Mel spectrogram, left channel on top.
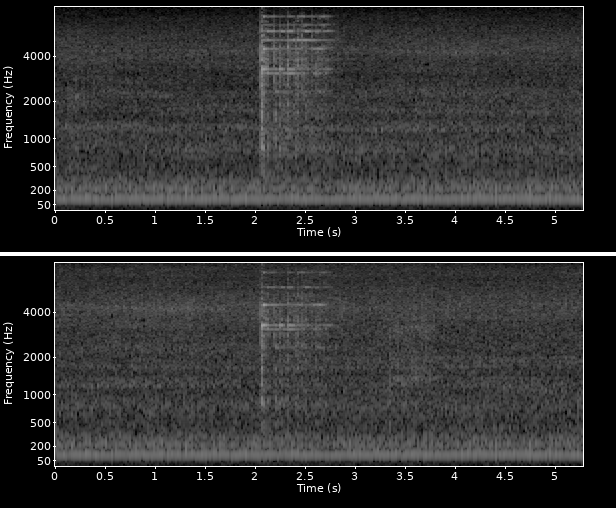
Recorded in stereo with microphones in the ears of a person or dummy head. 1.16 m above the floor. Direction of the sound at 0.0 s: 60° left (ahead or behind).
